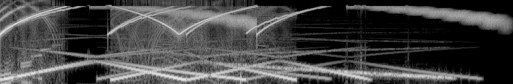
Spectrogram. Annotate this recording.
fastwalker shortwave tones 01
Just a very simple experiment I performed in Audacity. I was messing around with tone generated "chirps". I duplicated a single chirp, multiplied it and added additional sound effects to give it a 1950s science fiction shortwave type of sound.
I will be uploading more sounds as I am able to.
Have fun out there in audio land!
Best Wishes!
Massachusetts, square, 02157, wave, fiction, sci-fi, shortwave, science, noise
